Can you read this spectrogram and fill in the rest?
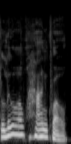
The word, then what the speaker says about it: luohanguo: The next natural sweetener is luohanguo. That's spelled L-U-O, new word H-A-N-G-U-O.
